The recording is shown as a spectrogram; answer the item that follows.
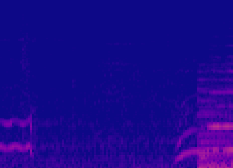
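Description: Opera soprano's held note with a slow, even vibrato that breaks off about a third of a second in, followed by a pause of near silence. Near the end a note slides up in pitch as the music comes back in.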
